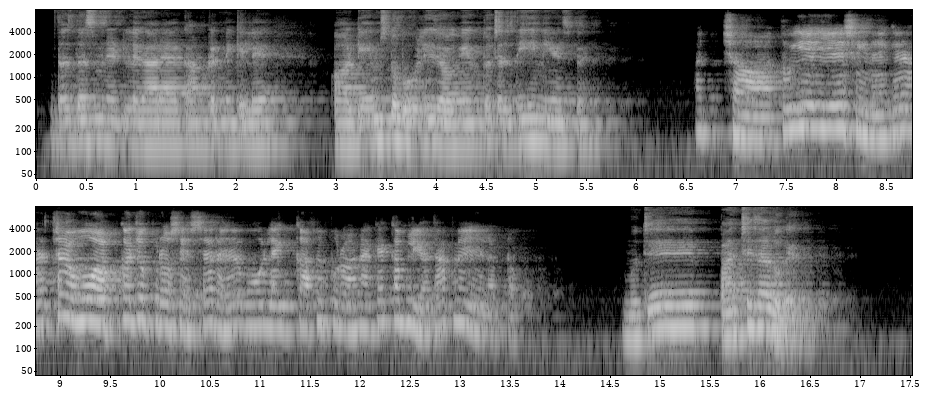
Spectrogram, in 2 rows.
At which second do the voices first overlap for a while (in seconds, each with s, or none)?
none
